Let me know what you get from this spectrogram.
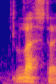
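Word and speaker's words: Leicester: Lester.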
